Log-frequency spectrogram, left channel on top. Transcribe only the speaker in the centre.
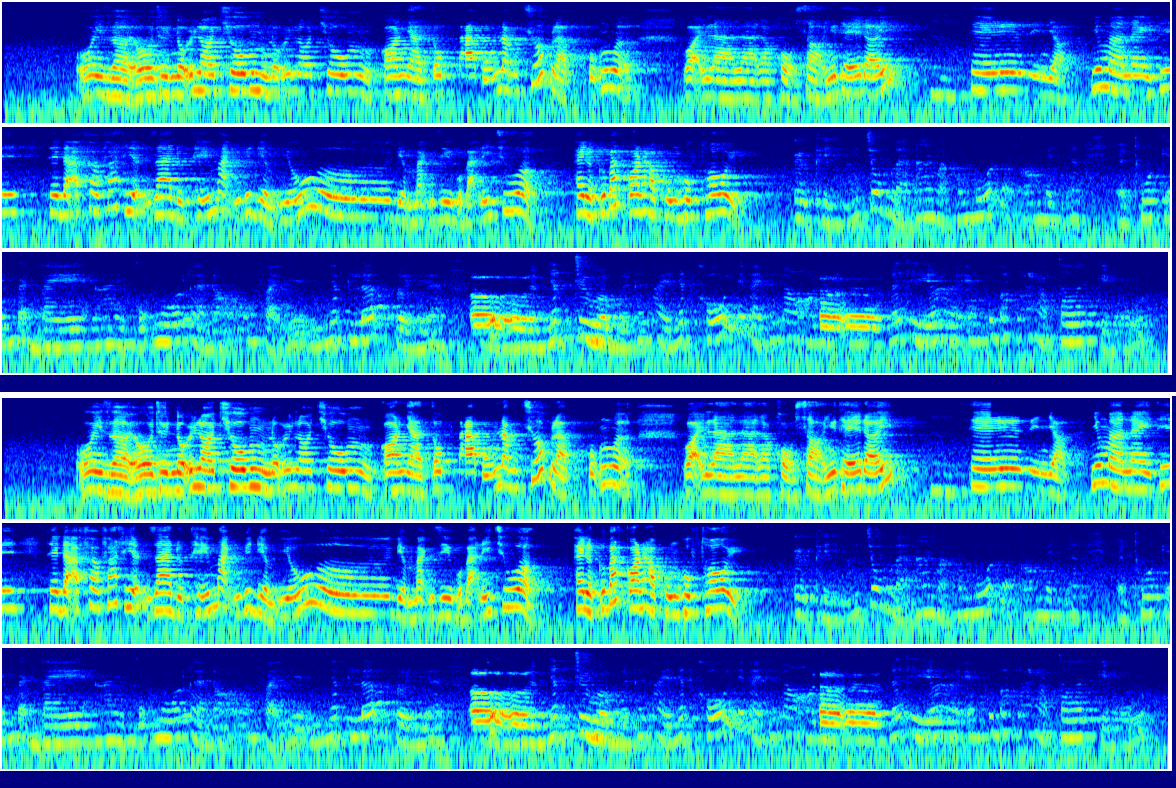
ừ
ừ
Ừ, thì nói chung là ai mà không muốn là con mình á, ờ, thua kém bạn bè ai cũng muốn là nó phải nhất lớp rồi nhá,
ừ, gần nhất trường rồi thế này nhất khối thế này thế nọ
nữa
đấy thì á, em cứ bắt nó học thôi kiểu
